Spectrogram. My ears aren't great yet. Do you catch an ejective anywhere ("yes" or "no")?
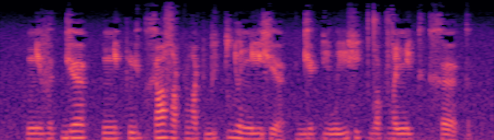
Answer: no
